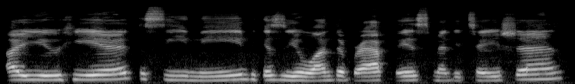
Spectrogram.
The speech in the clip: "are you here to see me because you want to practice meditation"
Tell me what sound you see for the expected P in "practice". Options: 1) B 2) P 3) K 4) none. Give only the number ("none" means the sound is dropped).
1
